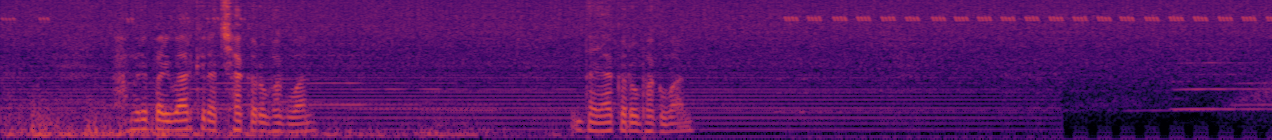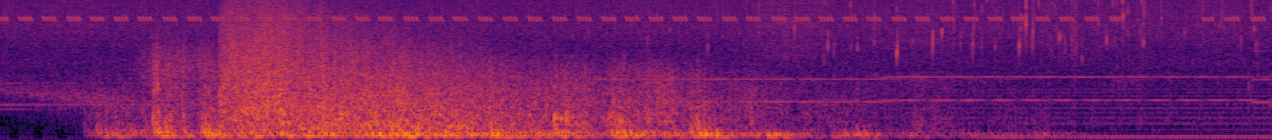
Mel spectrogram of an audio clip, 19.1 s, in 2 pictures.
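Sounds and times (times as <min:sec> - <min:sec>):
thunder rumbling: 0:00.0 - 0:03.6, 0:10.2 - 0:17.6
downpour hissing: 0:00.0 - 0:05.3, 0:08.0 - 0:19.0
soft held music chord: 0:00.9 - 0:05.2, 0:13.7 - 0:19.0.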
